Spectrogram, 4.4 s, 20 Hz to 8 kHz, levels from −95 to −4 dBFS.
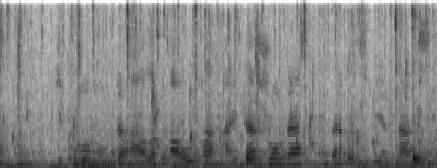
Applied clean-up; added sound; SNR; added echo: none; Rain; 0 dB; none.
